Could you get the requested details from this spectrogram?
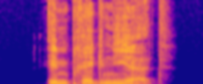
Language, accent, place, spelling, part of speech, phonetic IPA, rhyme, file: German, Germany, Berlin, imprägniert, verb, [ɪmpʁɛˈɡniːɐ̯t], -iːɐ̯t, De-imprägniert.ogg
- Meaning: 1. past participle of imprägnieren 2. inflection of imprägnieren: third-person singular present 3. inflection of imprägnieren: second-person plural present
